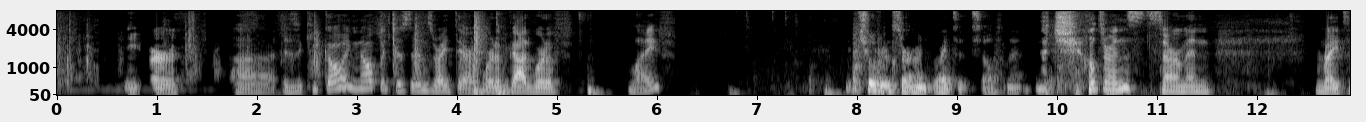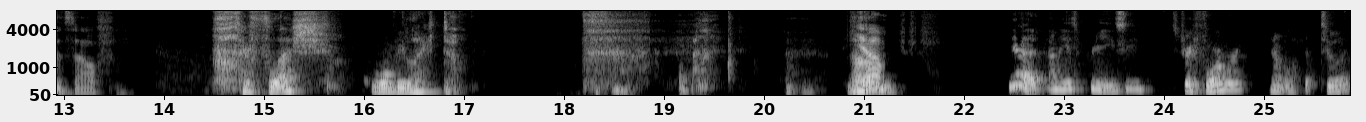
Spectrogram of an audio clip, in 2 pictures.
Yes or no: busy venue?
no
